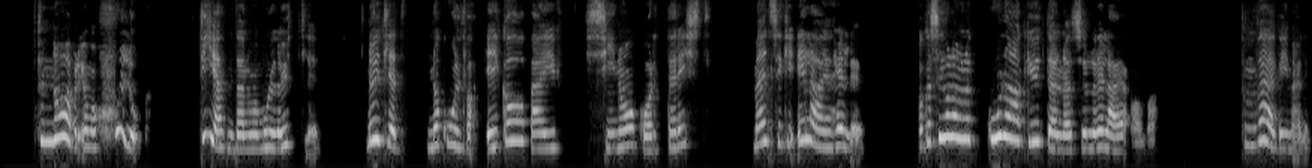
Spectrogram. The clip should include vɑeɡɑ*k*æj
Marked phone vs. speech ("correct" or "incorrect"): incorrect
